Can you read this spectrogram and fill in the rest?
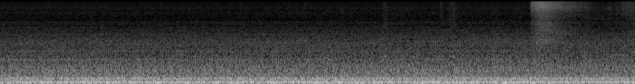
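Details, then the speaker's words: Truck air brake pre-trip test, engine idling with windows down while air builds toward 120–140 psi; a steady diesel idle rumble, then a short sharp puff of air at about 125 psi, the normal governor cut-out purge or sneeze. "That's the sneeze. That's when your governor is cutting out. It will sneeze, letting me know that it's all the way raised to the governor capacity, okay?"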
